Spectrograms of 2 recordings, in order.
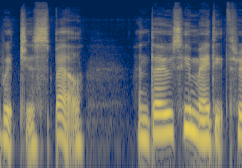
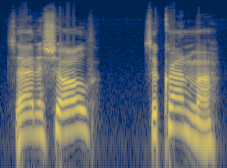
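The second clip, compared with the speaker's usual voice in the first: loud calling across the battle; shouting for comrades; 4 semitones higher, 4 dB louder than usual. A narrator's reading. Knight searching the battlefield, calling loudly. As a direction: call out to find them. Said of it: "he shouted".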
